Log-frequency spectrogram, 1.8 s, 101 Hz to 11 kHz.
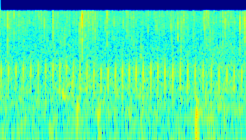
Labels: {"label": "biophony, rattle", "recorder": "SoundTrap 500"}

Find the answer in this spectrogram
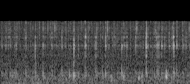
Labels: {"label": "ambient", "recorder": "HydroMoth"}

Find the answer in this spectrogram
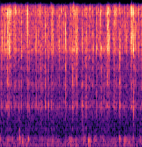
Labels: {"label": "biophony, chatter", "recorder": "HydroMoth"}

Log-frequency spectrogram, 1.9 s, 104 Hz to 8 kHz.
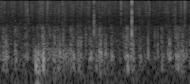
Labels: {"label": "biophony, sea urchins (Echinidae)", "recorder": "SoundTrap 600 or HydroMoth"}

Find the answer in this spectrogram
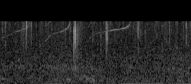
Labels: {"label": "biophony, dolphin", "recorder": "SoundTrap 500"}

